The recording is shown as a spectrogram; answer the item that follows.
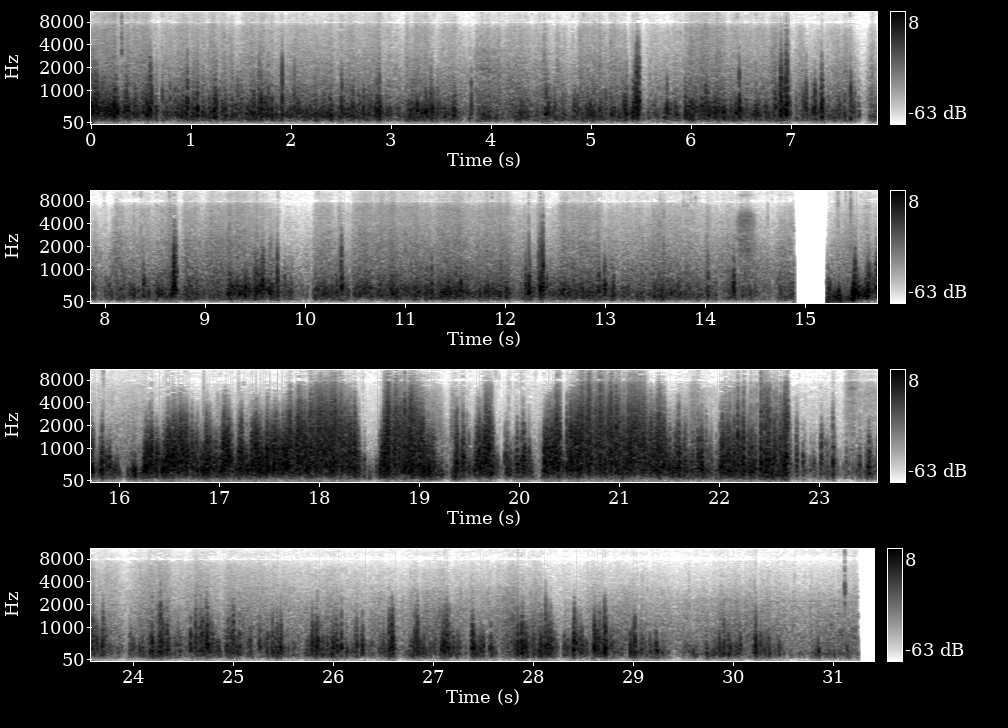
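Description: Strong wind buffeting the camera microphone in gusts, louder for several seconds after a brief break about halfway.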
